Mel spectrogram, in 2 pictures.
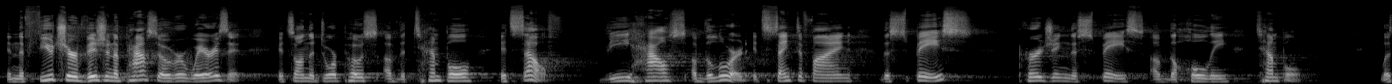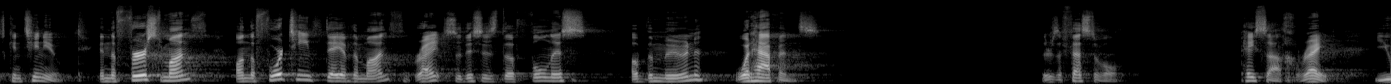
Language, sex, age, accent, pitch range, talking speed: English, male, 30-49, American, 140-180 Hz, 135 wpm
